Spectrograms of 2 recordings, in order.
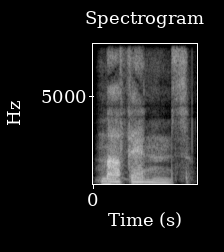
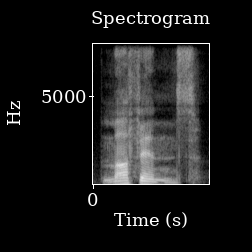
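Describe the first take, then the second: First: It is called more softly, less commanding. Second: It is called louder, with more authority.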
